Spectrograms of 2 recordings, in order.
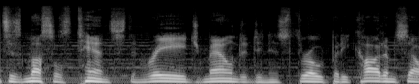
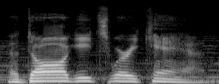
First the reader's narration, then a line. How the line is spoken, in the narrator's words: young Barracoon drawled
